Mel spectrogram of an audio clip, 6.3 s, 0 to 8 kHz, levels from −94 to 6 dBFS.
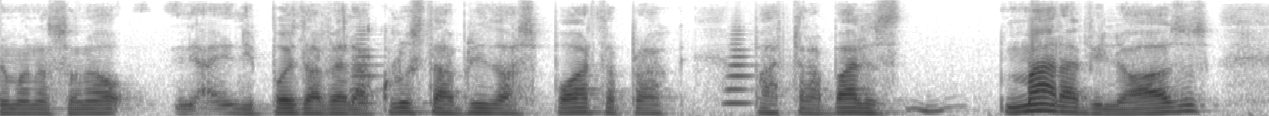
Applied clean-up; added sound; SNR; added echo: none; Brass instrument; 16 dB; none.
